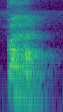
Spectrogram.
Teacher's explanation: कहां कहां आ, देखिए आ मुंह से भी आवाज निकल रही है और नाक से भी आवाज निकल रही है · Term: चंद्र बिंदु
